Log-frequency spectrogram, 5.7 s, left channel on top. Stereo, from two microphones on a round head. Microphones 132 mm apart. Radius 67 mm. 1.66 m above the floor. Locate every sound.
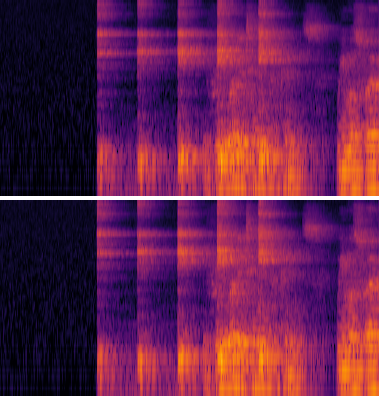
1.4 s tapping: 20° right (ahead or behind), 1.6 m
3.0 s a man speaking: 30° right (ahead or behind), 1.4 m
